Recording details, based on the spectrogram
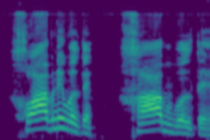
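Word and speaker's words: خواب: वाव है बट वाव का यहां पे प्रोनाउंसिएशन नहीं हो रहा है। वाव का यहां पे उच्चारण नहीं हो रहा है। वाव का जो है यहां पे आवाज नहीं निकल रही है।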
